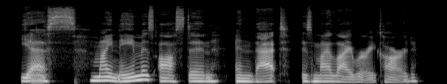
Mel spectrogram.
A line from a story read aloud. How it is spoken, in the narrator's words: With a sigh too deep for my young years, I replied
